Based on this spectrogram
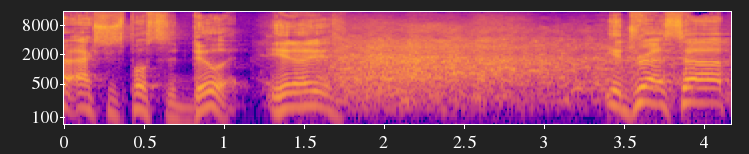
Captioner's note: laughter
